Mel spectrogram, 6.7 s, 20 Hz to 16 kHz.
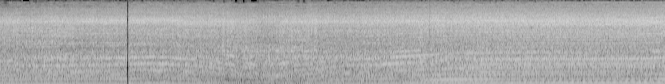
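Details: Audi A6 C6 2.0 TDI (BRF) diesel at idle: wavering, pitch-drifting whine from a worn belt guide/deflection pulley bearing (03G145276A); alternator bearings, alternator pulley, belt and tensioner were replaced before without curing it.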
